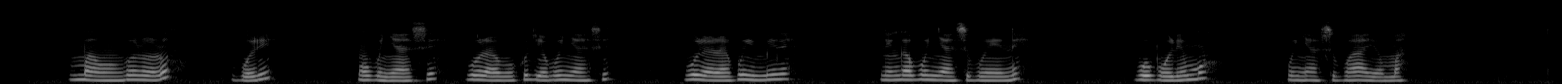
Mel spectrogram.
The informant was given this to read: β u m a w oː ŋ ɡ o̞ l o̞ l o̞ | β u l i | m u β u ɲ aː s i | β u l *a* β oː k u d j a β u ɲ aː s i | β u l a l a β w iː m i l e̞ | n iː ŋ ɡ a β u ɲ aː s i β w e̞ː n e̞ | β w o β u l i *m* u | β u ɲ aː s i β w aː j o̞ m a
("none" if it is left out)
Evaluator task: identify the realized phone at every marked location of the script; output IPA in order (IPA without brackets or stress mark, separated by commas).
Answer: a, m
